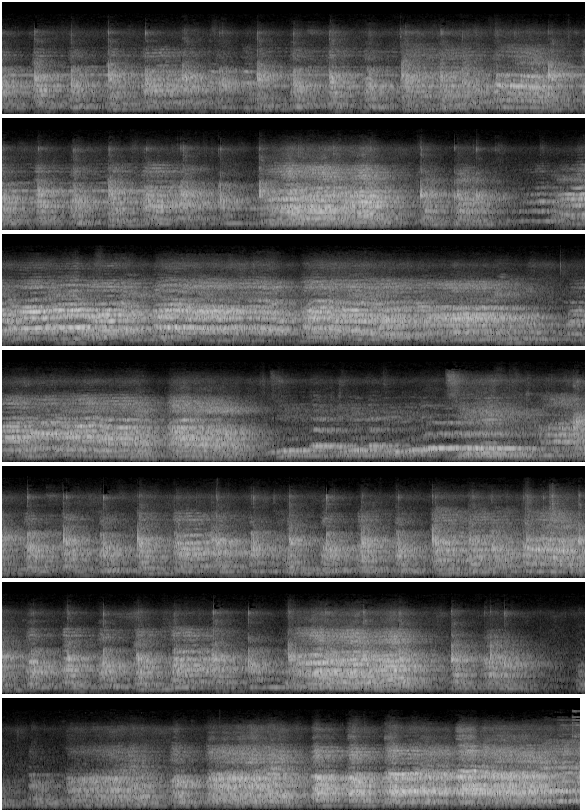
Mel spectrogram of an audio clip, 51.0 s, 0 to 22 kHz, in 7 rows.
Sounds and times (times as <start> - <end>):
Music: 0.0 - 50.9.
